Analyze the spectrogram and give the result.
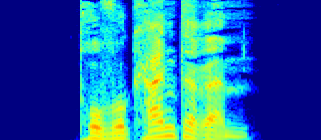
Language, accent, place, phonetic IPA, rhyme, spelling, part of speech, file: German, Germany, Berlin, [pʁovoˈkantəʁəm], -antəʁəm, provokanterem, adjective, De-provokanterem.ogg
- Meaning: strong dative masculine/neuter singular comparative degree of provokant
